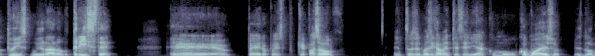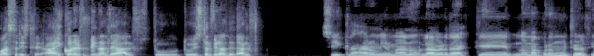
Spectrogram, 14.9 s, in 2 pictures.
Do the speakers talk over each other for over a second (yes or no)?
no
